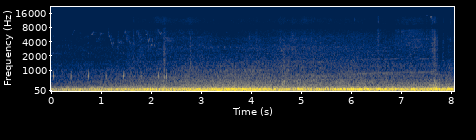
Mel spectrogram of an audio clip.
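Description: Car cabin rumble from the tyres on a dirt road, growing louder after about two seconds. For the first two seconds a turn indicator ticks about three times a second, then stops as the car straightens onto the road.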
